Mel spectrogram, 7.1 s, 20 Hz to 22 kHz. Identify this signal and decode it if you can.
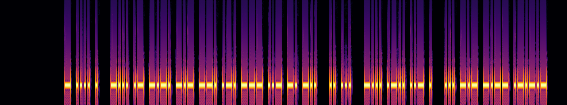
Morse code, heard as a keyed tone, about 50 wpm, 700 Hz. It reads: THE BACKGROUND IS BLUE SKY.
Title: Sentences from Top 1300 Words 50wpm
